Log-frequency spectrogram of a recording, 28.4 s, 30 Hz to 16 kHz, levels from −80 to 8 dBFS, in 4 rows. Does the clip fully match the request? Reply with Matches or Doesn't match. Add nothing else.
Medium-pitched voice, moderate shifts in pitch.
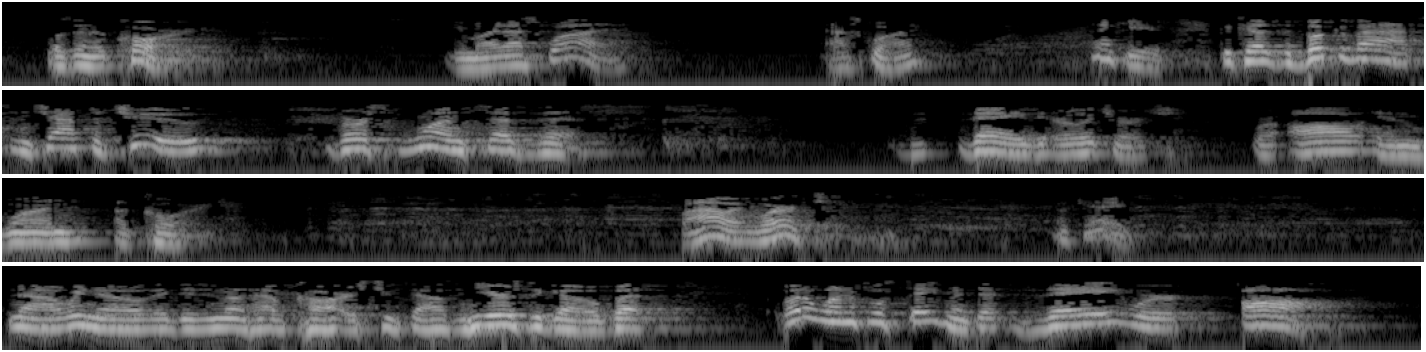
Matches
